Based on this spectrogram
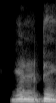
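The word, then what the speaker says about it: guilty: वो यू होता है वो साइलेंट हो जाता है तो यहां हो जाएगा गिल्टी गिल्टी माने होता है दोषी कि मैं इस चीज पर बहुत गिल्टी हूं।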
